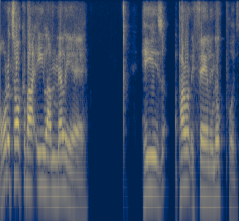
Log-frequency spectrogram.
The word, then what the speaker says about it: Meslier: And it was definitely a dig at Melier from from last year and the issues that he had last year. Luckily, it was Perry Perry that conceded five goals against Arsenal and not melier silent s because if it was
